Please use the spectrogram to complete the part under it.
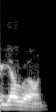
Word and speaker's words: Yaron: Title of the book is Coffee, The Fourth Wave, A Fresh Roasting Revolution by Asher Yaron, A-S-H-E-R. My last name is spelled Y-A-R-O-N.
